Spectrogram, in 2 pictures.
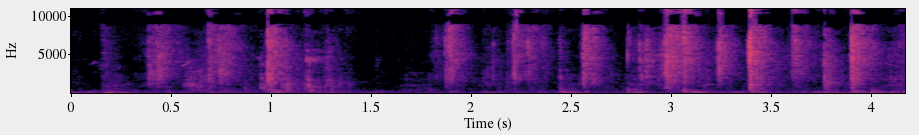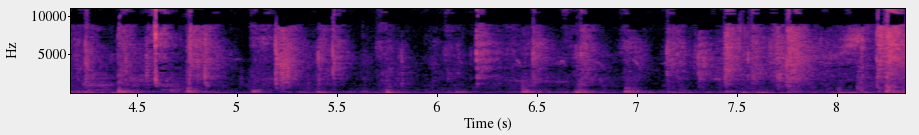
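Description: A dog's claws click and patter on a hard floor.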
